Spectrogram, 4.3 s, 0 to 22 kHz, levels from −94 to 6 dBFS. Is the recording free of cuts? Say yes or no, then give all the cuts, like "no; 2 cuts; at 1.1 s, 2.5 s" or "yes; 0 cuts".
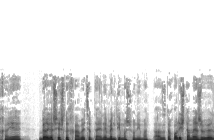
yes; 0 cuts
